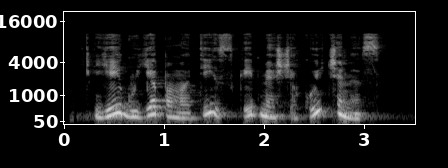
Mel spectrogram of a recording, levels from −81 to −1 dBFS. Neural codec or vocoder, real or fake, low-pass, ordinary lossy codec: none; real; 10.8 kHz; MP3, 64 kbps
